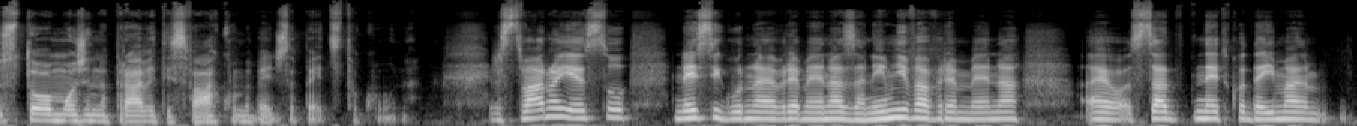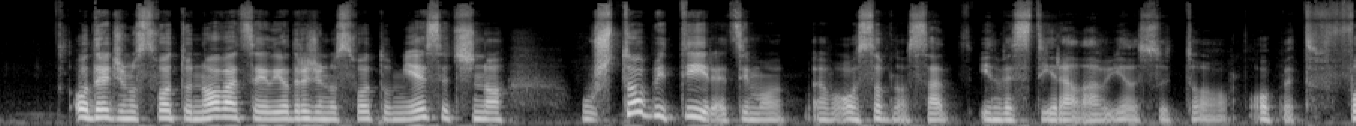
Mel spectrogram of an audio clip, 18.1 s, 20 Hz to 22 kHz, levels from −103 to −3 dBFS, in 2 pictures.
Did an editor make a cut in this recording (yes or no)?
yes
